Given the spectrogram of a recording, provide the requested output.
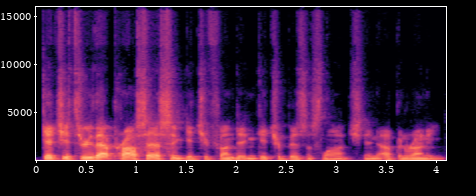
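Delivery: ordinary talk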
